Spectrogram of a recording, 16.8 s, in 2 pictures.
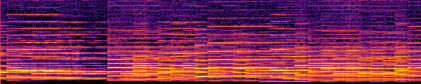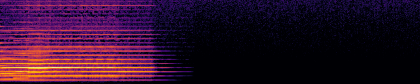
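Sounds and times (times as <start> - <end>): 
two oboes playing a study: 0.0 - 11.6.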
